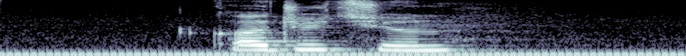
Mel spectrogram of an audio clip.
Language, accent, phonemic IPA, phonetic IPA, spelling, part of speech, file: Armenian, Eastern Armenian, /kʰɑd͡ʒuˈtʰjun/, [kʰɑd͡ʒut͡sʰjún], քաջություն, noun, Hy-քաջություն.ogg
- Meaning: bravery, courage, valour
